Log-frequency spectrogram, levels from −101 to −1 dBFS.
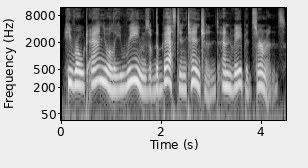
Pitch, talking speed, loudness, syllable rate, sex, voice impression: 205 Hz, 145 wpm, -19 LUFS, 4.3 syllables/s, female, feminine, adult-like, slightly clear, fluent, calm, elegant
